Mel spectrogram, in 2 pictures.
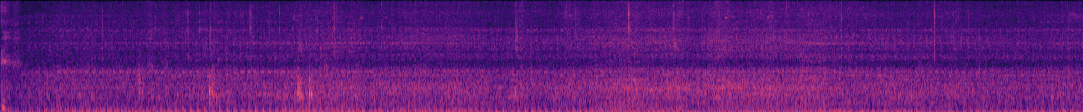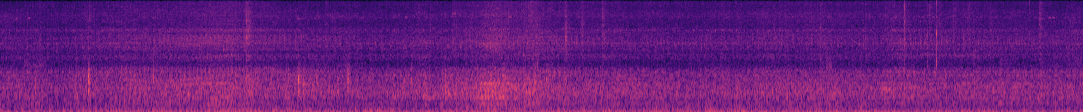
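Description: A motorcycle engine-braking downhill on a slippery off-road track runs steadily at low revs, a continuous rumbling drone, close and fairly loud, with occasional mechanical rattles.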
